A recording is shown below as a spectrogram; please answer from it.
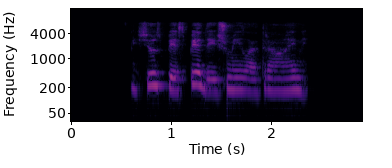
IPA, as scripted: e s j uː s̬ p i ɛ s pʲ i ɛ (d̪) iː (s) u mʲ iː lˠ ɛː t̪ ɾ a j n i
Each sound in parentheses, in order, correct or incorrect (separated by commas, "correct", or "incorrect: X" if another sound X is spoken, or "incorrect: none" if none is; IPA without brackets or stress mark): correct, incorrect: ʃ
